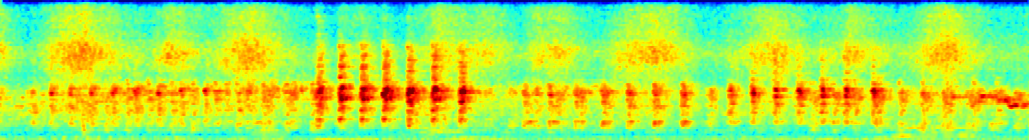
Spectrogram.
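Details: At Kuta beach, Bali, frogs in the swamps give a series of rapid, knocking pulses that swell mid-way, then fainter pulsed calls continue, over a low, steady rumble.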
